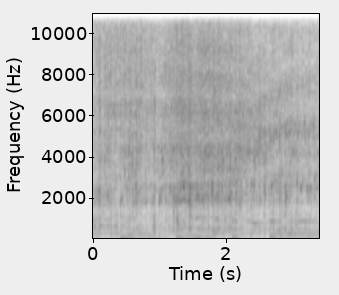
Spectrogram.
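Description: Garlic sizzles in hot oil in a kitchen pan, a steady, dense frying hiss that runs unbroken and fairly loud, with a few soft low thumps from stirring and no talking.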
